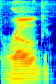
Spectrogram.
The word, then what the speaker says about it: ROG: There's been a recent release of a new handheld gaming system, the Asus, I think it's pronounced ROG, it's just ROG, Xbox Ally X, and this is an attempt at a handheld Xbox gaming console, and it released recently.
